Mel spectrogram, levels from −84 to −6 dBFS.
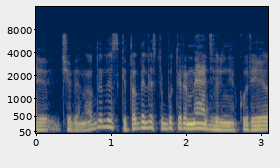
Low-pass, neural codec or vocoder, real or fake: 7.2 kHz; codec, 16 kHz, 4 kbps, FunCodec, trained on Chinese and English, 50 frames a second; fake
